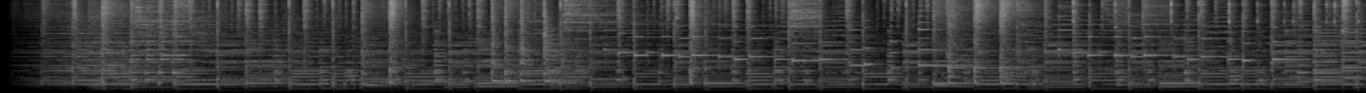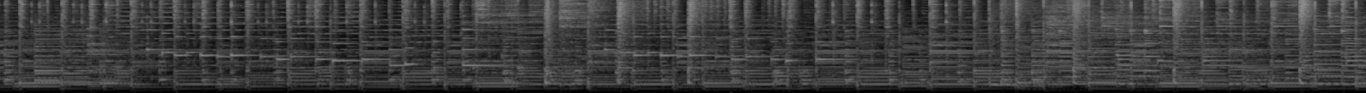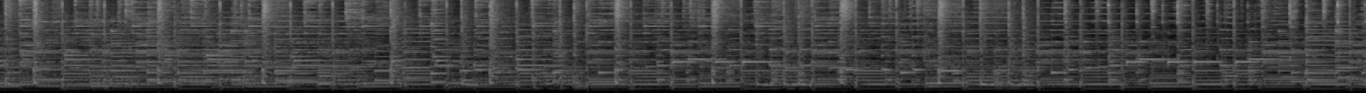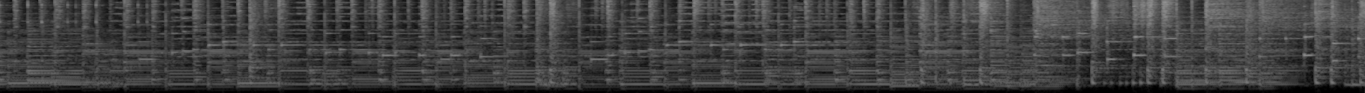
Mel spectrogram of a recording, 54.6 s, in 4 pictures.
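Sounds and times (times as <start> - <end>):
island beat music: 0.4 - 54.6.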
